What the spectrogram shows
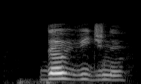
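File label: "дӧввидзны", Komi, female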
